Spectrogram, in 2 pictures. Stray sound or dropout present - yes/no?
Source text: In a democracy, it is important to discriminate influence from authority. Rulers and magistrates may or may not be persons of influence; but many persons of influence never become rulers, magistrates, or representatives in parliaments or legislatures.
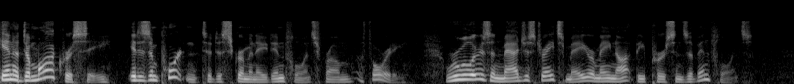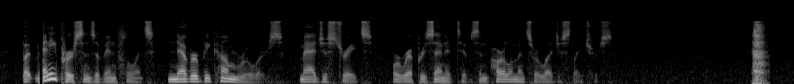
yes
